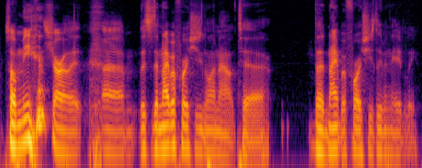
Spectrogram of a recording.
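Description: A young man in his twenties tells a slangy, animated story in casual chat. His voice is very deep and gravelly, and he talks quickly. The sound is dry and close. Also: dry recording. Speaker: co-host.

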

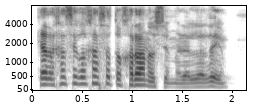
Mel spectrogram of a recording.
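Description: A young man hosts a podcast from home, chatting casually and rambling with frequent laughs into a shared single microphone. His voice sits high with big pitch swings, and the recording is dry with clean studio sound.

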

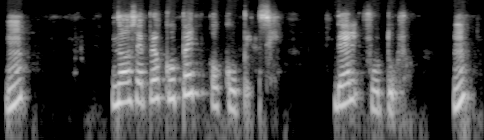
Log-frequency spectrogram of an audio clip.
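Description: Woman, motivational vlogger, high voice, emphatic, keeps checking in with the audience; muffled, dry recording. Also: lively intonation, takes it slowly, dark tone, slight background noise. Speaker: motivational speaker. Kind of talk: motivational talk to viewers.

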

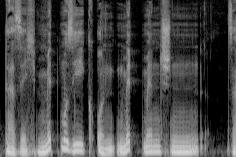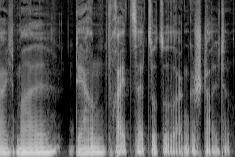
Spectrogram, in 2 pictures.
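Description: Male dance teacher from Germany, deep voice, short matter-of-fact replies, dry sound. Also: unhurried, creaky, mellow, dry recording. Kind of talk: quick-fire interview answers.

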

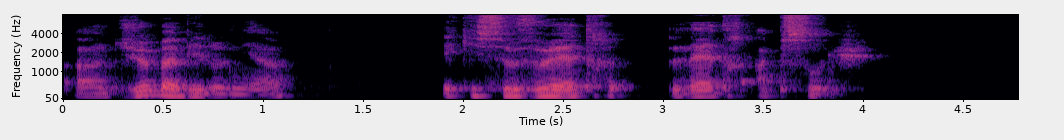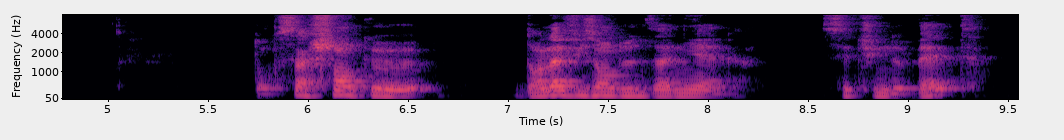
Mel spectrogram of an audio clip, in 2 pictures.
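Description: A man giving an unscripted Bible lesson, explaining slowly and carefully with frequent hesitations. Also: medium pitch, a bit bright. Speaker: Bible teacher. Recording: echoey room.

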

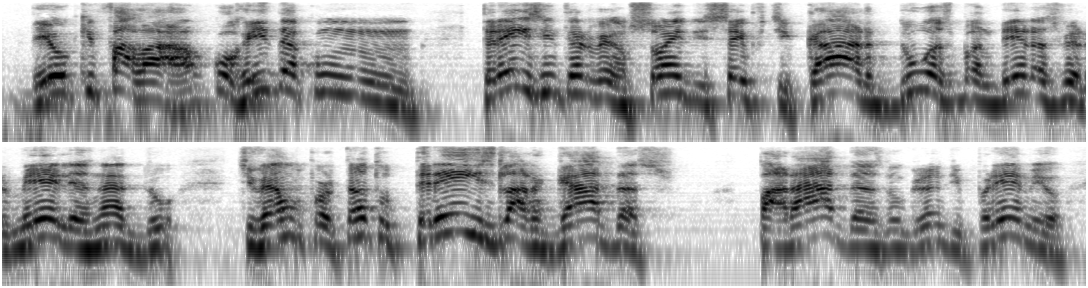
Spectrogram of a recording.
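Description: A Brazilian man analyses motor racing off the cuff in a high, bright, forceful voice. He thinks aloud with halting phrasing. The broadcast sound is somewhat dull and lo-fi. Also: animated. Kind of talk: unscripted race analysis.

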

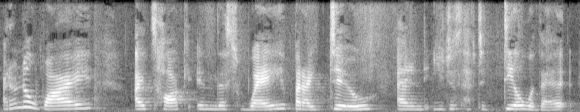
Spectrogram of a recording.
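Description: Slow-talking, playful woman podcaster. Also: on the high side, fairly even intonation. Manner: playful, giggly, self-mocking. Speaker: podcast host. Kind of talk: casual solo podcast chat. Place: home, walking around the house.

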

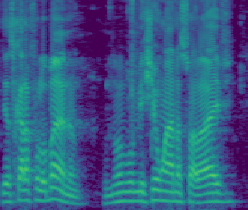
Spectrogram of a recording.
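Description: A man's voice: medium pitch, rapid-fire. A man with a Brazilian accent, a streamer guest chatting casually and slangily about his streams. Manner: slangy, animated, repeats mano and velho. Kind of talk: casual podcast chat.

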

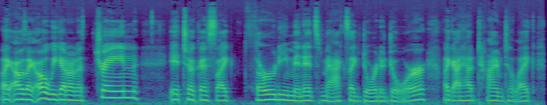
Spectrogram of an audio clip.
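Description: A man with a bright, clear tone, a little nasal and sniffly from a cold. He talks in a chatty, upbeat way as a podcast co-host giving tips. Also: a little high, normal speed. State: stuffy nose from a cold. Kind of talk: casual chat.

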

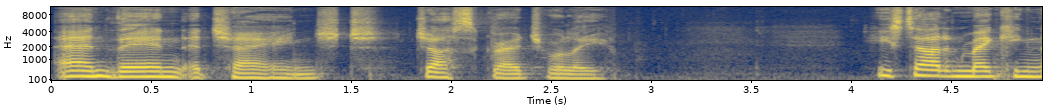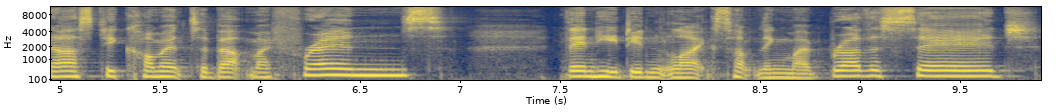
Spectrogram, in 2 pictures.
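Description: A woman reading a scripted first-person story in a measured, reflective way. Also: mid-range voice. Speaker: narrator.

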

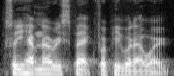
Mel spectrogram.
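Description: A man's voice: lowish voice, fairly even intonation, fairly quick, gravelly. A man in his forties, co-hosting a podcast in a laid-back, slangy, rambling casual chat. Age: 40s. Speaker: podcast co-host.

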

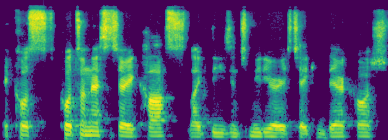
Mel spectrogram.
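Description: Low, even-voiced young west of Ireland man. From Galway, west of Ireland. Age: young adult. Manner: hesitant, halting, frequent "like". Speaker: podcast guest, student society president. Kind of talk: casual interview.

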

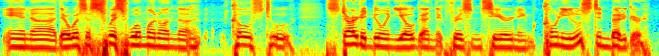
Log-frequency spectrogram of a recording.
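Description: A man's voice: on the high side, steady tone, normal speed, a little mellow, no room sound, poor audio. A middle-aged man who teaches yoga and meditation in prisons, telling stories in a rambling way with many restarts. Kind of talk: conversational storytelling interview.

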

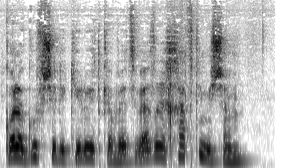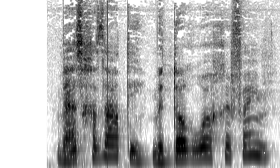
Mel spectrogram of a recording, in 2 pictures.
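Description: Casting: touchy, dramatic teen girl ghost, whiny, pitched up with a husky grain, done by a male reader. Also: animated, mellow, exaggerated voice. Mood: self-pitying. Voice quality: whiny, self-pitying.

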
